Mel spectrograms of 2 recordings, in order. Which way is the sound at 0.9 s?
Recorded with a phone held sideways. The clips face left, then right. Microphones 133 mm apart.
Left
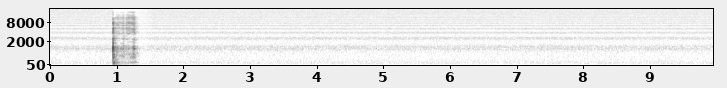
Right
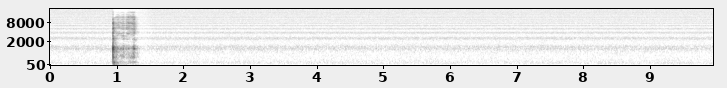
10° right (ahead or behind).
